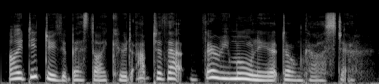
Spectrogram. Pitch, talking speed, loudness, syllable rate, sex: 230 Hz, 220 wpm, -16 LUFS, 5.4 syllables/s, female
